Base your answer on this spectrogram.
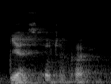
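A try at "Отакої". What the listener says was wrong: A bit softer ending, yi.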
